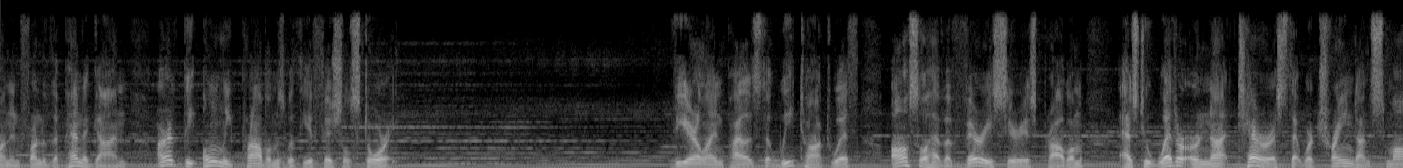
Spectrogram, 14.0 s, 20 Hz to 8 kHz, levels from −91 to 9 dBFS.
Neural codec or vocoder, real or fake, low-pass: none; real; 7.2 kHz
